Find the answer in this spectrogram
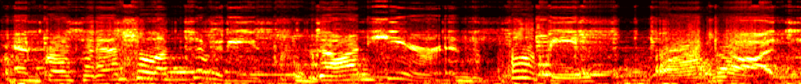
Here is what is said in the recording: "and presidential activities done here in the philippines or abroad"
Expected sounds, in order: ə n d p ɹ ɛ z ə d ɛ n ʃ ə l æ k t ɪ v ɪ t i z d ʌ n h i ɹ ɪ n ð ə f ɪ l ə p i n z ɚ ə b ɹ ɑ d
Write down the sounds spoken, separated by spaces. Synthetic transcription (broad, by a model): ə n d p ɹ ɛ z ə d ɛ n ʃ l æ k t ɪ v ɪ t i z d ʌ n h i ɹ ɪ n ð ə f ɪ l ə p i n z ɚ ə b ɹ ɑ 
